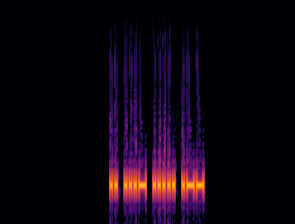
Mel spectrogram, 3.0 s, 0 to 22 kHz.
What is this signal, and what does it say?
Morse code, heard as a keyed tone, about 53 wpm, 700 Hz. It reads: IV5W
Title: Four Challenging Letter-Number Combinations 50wpm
